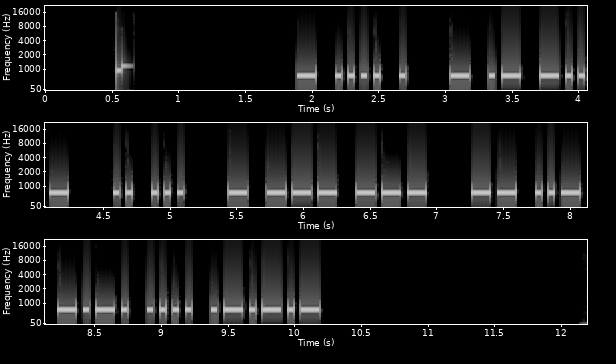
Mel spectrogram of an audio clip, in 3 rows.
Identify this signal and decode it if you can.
Morse code, heard as a keyed tone, about 25 wpm, 700 Hz. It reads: THE TAX IS TOO MUCH.
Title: Sentences from Top 1000 Words - Review Part 5 - 25wpm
